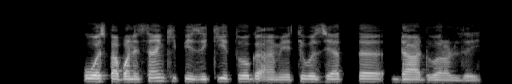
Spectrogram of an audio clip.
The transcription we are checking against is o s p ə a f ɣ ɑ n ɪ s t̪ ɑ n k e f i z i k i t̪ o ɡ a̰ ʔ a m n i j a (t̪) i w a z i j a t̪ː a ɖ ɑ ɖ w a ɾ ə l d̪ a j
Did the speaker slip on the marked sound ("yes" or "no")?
no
